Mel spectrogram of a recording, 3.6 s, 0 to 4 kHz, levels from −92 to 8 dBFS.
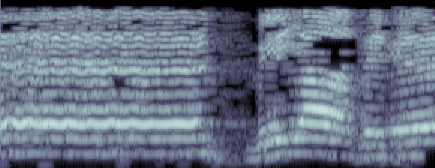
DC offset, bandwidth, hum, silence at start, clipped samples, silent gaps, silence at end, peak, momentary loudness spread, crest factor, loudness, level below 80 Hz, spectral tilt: under 0.1%; 3.7 kHz; none; 0 s; under 0.1%; none; 0 s; -2 dBFS; 9 LU; 12 dB; -13 LUFS; -66 dBFS; -6 dB/octave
